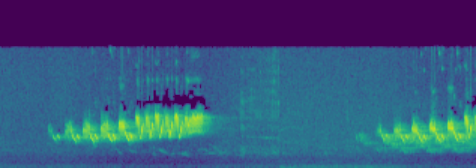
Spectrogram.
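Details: Two phrases from a Cerulean warbler, each a quick accelerating series of buzzy notes rising in pitch, with a faint low hum between them.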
